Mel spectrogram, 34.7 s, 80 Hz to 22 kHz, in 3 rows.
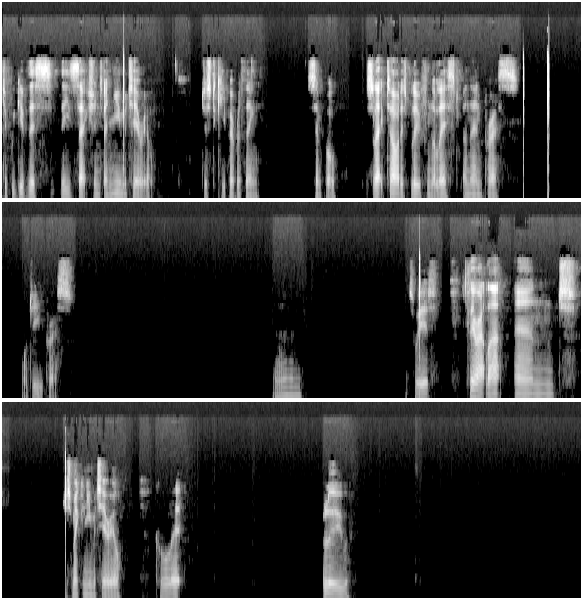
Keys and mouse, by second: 0.7-5.1 middle drag, 5.1-34.7 drag.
